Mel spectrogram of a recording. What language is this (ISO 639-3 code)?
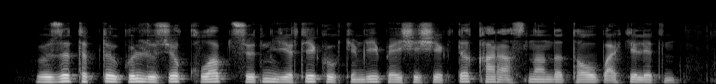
kaz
